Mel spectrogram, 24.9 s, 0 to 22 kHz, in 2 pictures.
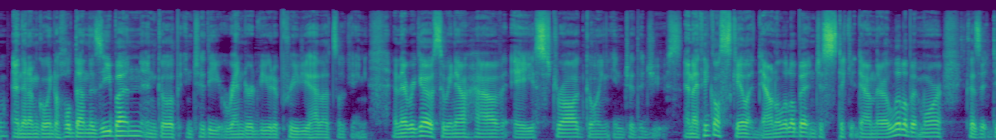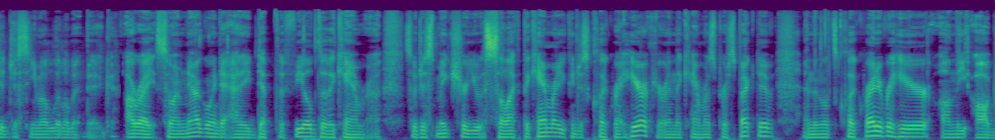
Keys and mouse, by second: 1.8 z, 5.0 click, 8.5 s, 8.9 click, 9.0 g, 10.1 click, 10.5 r, 10.9 click, 11.1 g, 11.4 shift+click, 12.0 s, 12.3 click, 12.4 g, 13.2 shift+click, 13.8 a, 18.4 click, 24.7 click.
